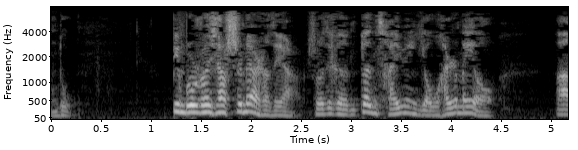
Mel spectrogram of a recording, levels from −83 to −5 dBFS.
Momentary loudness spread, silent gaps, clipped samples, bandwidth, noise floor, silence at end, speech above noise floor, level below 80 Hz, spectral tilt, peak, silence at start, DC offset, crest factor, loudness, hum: 15 LU; none; under 0.1%; 7.4 kHz; -66 dBFS; 0 s; 35 dB; -68 dBFS; -4 dB/octave; -14 dBFS; 0 s; under 0.1%; 20 dB; -31 LUFS; none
